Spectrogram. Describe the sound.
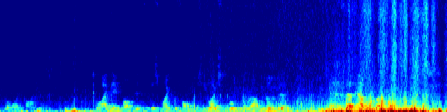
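Wind noise in a wind tunnel, recorded on a small body-worn recorder: people talk at first, then a rough, buffeting roar swells and dominates the final seconds.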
